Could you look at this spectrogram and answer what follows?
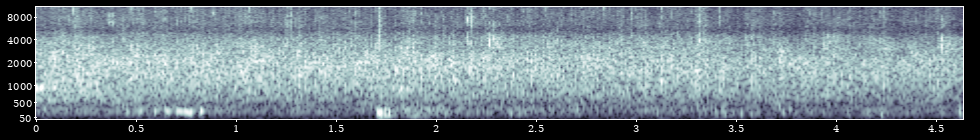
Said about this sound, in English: And can I just ask you for a moment just to give a huge round of applause for your pastors, for your leaders. Can we honor them?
